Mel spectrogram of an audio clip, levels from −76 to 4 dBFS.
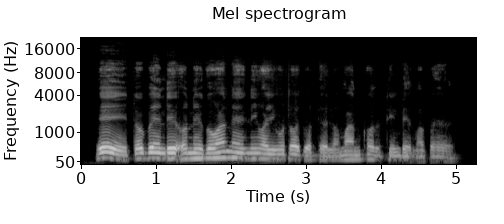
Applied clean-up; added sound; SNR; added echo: neural mask model DeepFilterNet 3.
